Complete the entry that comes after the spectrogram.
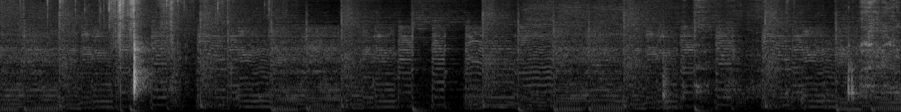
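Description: A knife chops shallot on a board in quick, uneven bursts of sharp taps with short pauses, close by and clear, with no talking.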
